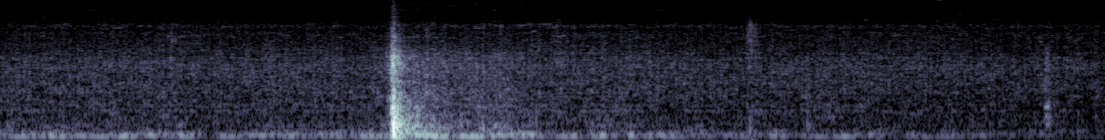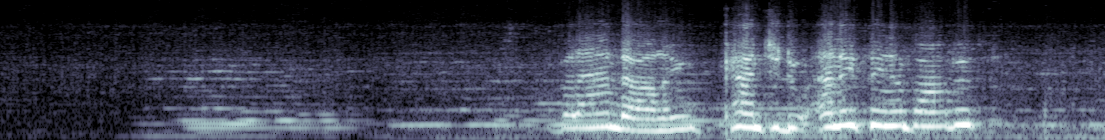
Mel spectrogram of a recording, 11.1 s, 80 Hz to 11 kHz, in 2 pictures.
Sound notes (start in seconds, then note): 1.9 kick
